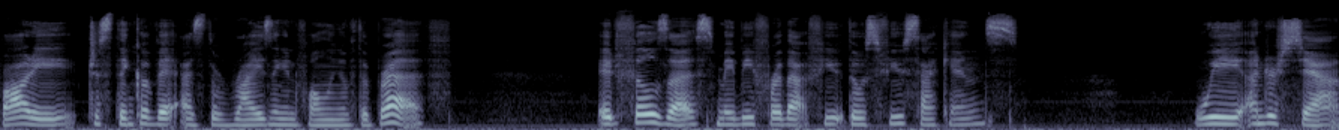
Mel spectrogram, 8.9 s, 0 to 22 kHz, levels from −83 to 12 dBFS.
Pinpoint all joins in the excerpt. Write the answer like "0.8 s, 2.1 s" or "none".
3.9 s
